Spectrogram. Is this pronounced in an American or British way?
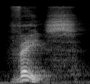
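American. It is said with American pronunciation.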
